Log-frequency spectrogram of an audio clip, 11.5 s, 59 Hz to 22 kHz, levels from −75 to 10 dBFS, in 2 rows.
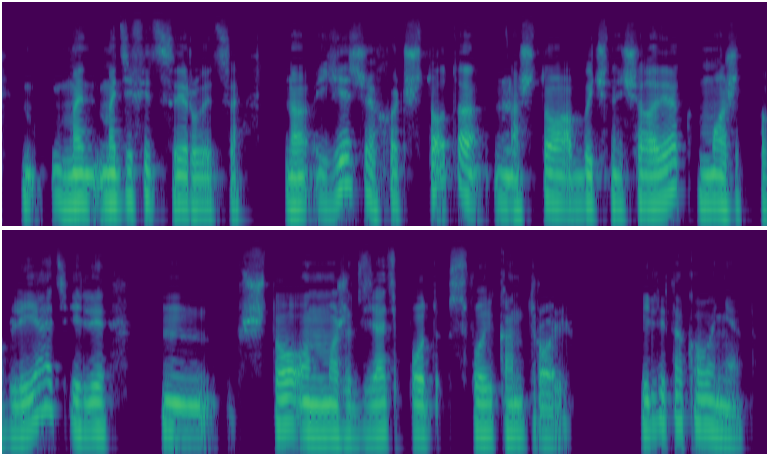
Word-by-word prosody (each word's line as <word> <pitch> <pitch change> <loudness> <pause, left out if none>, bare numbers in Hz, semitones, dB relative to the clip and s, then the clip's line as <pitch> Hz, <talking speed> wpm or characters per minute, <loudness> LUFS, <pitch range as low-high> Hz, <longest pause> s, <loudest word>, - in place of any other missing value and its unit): м 120 - -4
модифицируются. 120 -2 +1 0.3
Но 110 0 +3
есть 165 +10 0
же 145 -7 -1
хоть - - -4
что-то, - - +1
на 110 -3 -1
что 115 +2 +2
обычный 115 0 -1
человек 120 +9 +3
может 115 -2 +1
повлиять 125 - -1
или, 120 -1 +1 0.4
м, 220 -1 0
что 135 0 +3
он 115 -2 +4
может 110 -2 +1
взять 115 +2 -1
под 110 -1 +1
свой 115 -1 0
контроль? 115 -3 -2 0.5
Или 130 +3 -1
такого 135 -2 -1
нет? 105 -3 -3
115 Hz, 130 wpm, -26 LUFS, 110-130 Hz, 0.5 s, он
